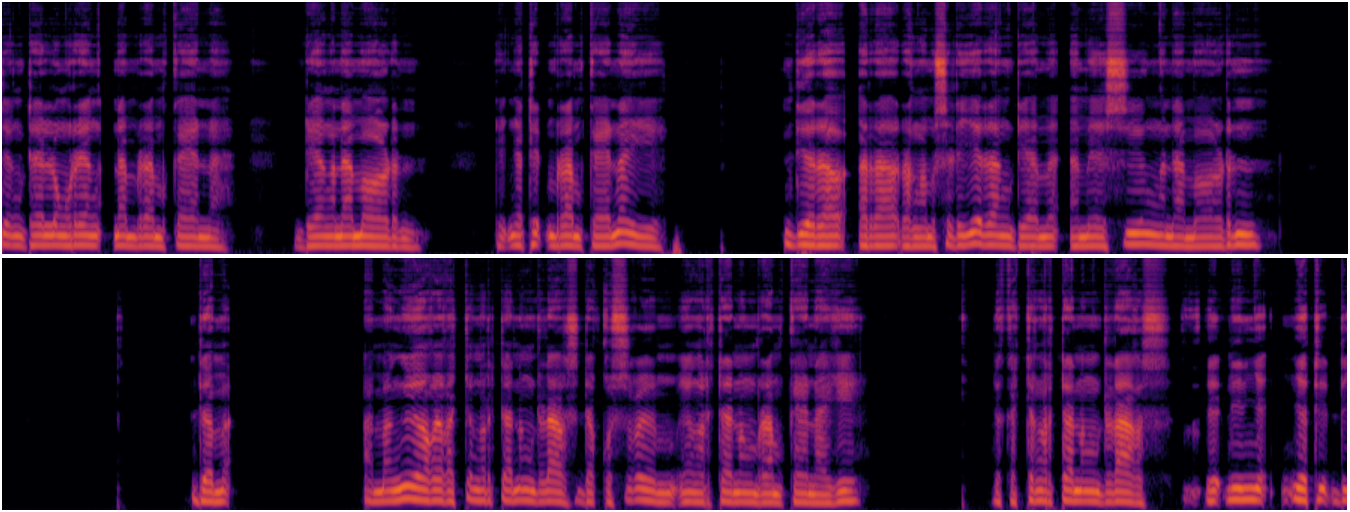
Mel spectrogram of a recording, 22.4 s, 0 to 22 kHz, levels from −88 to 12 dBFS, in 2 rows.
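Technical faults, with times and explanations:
Throughout, channel delay (comb filtering): one side lags the other by under a millisecond, so the mono sum cancels at evenly spaced notches from around 700 Hz, leaving the speech hollow.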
